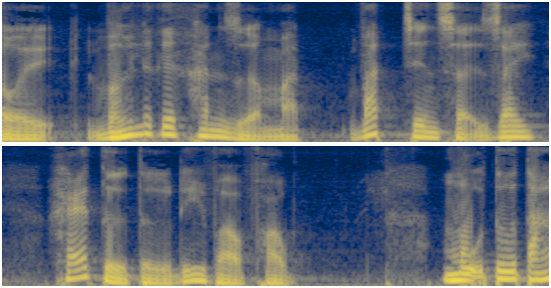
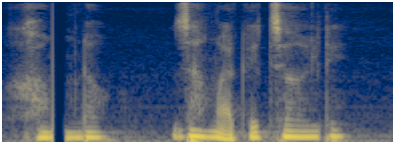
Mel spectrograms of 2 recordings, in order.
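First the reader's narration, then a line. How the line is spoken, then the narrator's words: Smiling. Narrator (Vietnamese): Lan mỉm cười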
